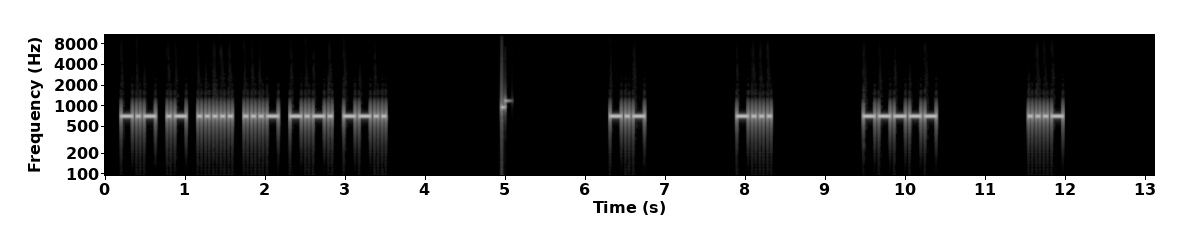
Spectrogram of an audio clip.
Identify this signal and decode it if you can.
Morse code, heard as a keyed tone, about 25 wpm, spaced as for 13 wpm, 700 Hz. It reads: KA5VCZ KB0V
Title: USA Call Signs - 8x Character Spacing - 25wpm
